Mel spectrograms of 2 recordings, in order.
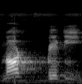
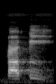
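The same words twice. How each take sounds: First: "not" punched before "Beti"; firm correction. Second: "Beti" said with the short Hindi e; the mistaken vowel; wrong sound demo. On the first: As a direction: reject "Beti" firmly. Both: Shown as a demonstration.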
